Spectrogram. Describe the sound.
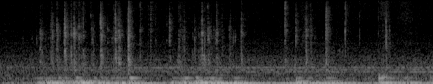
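Typing on a computer keyboard: a quiet, rapid, irregular stream of key clicks in bursts with brief pauses, alone without voices.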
